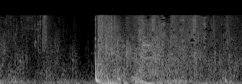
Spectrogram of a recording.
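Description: A shotgun blasts loudly.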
